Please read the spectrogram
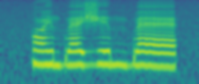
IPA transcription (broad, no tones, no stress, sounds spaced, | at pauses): qʷ ẽ b æ ʒ e m b æ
